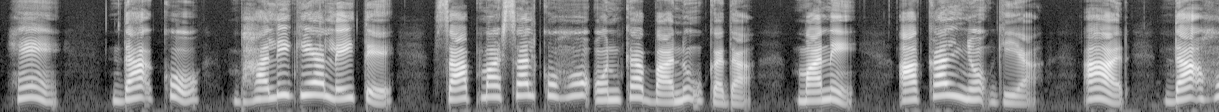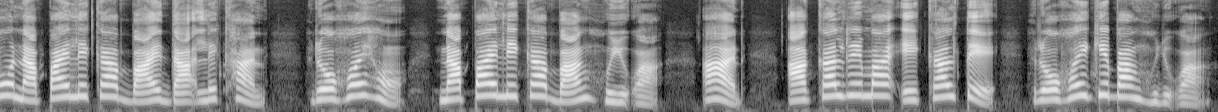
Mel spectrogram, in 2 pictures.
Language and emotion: Santali, neutral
